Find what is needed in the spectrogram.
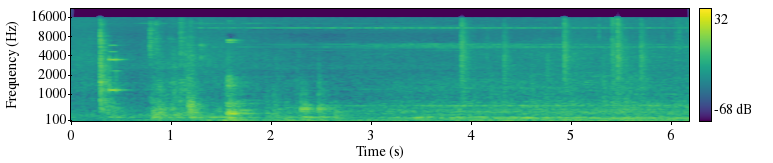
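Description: KONE traction elevator car starting its descent: a few clicks and knocks in the first two seconds as it gets under way. Then a steady low hum with a faint high whine from the traction machine while the car travels down.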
